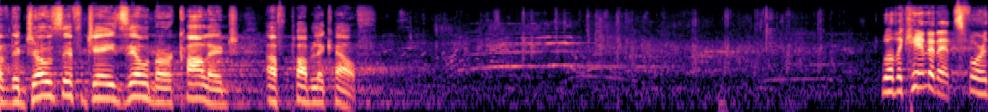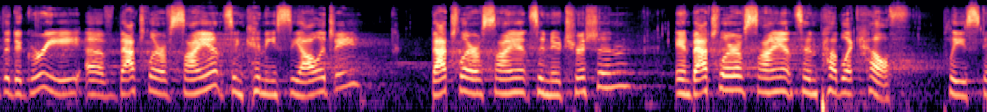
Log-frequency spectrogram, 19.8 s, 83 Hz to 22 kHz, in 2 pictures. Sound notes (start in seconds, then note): 4.7 person cheers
